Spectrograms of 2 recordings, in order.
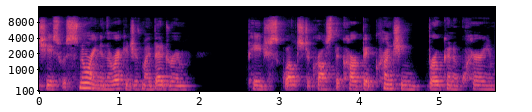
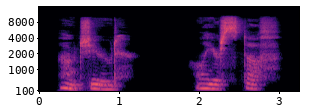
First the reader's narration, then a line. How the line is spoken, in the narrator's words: murmured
